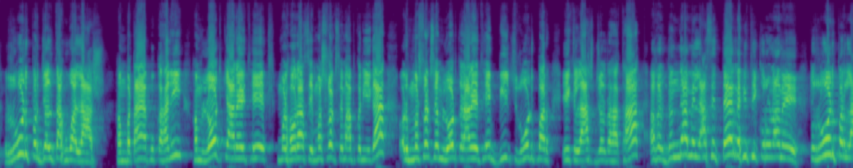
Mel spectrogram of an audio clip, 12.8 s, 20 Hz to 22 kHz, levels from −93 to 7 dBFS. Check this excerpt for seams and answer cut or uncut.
cut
